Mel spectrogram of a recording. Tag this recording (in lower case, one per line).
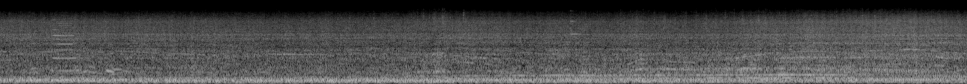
speech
